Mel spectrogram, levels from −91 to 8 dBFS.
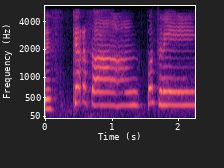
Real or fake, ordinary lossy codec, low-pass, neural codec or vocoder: fake; AAC, 32 kbps; 5.4 kHz; codec, 16 kHz, 1.1 kbps, Voila-Tokenizer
